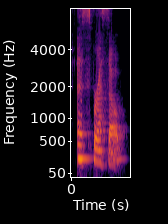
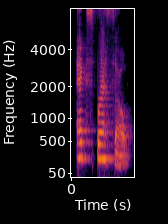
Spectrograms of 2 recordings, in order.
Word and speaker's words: espresso: Espresso. Sometimes people mispronounce this by saying espresso.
